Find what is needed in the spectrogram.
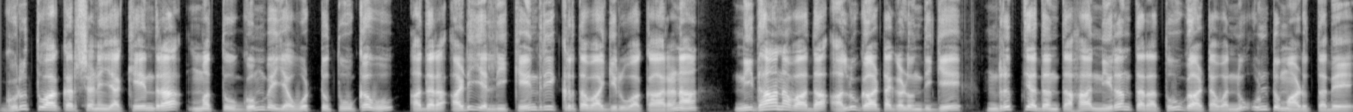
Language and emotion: Kannada, neutral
